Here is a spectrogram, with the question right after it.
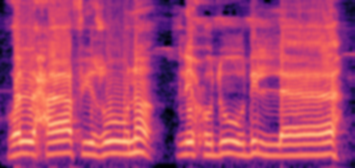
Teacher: اللہ کے نام کو باریک پڑھیں گے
